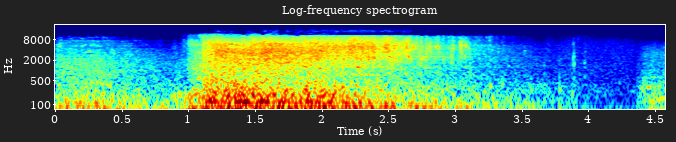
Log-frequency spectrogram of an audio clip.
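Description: A fireball whooshes past with a roar.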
